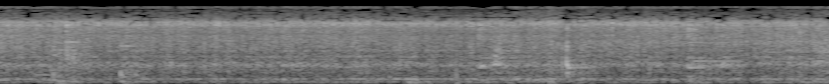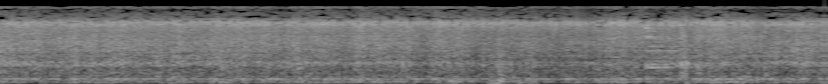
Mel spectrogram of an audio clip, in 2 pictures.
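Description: Dried shrimp rattle and scrape as a spatula stirs them in a metal pan.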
